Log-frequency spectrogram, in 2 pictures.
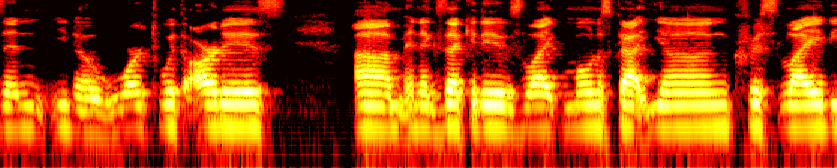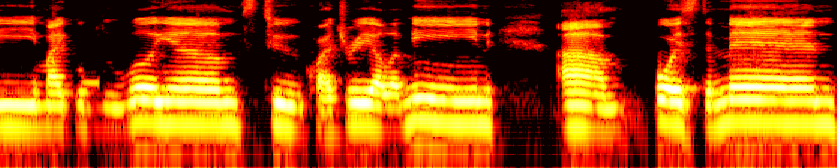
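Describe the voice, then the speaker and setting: A middle-aged woman from Liberia, raised in New York City, answers interview questions as a podcast guest and community executive. She speaks conversationally and emphatically, often checking in with "right?". Her voice is low and a little mellow.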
